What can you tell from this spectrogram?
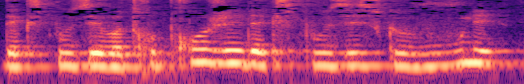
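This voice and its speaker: A woman with a French accent, working as a medium and giving a spoken card-reading guidance to her viewers, pausing and restarting as she looks for words. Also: fairly high pitch, fairly even intonation, noisy background. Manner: halting, searching for words while reading cards. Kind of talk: tarot-style guidance reading to camera.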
